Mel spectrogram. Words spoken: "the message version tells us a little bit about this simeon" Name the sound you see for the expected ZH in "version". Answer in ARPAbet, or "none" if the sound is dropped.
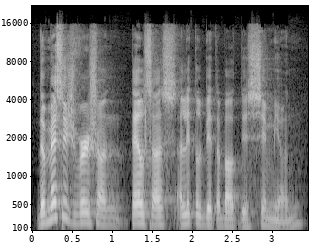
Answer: SH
